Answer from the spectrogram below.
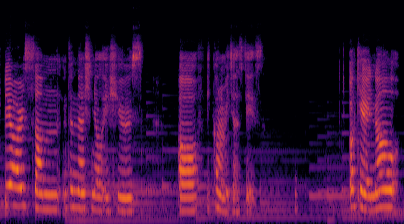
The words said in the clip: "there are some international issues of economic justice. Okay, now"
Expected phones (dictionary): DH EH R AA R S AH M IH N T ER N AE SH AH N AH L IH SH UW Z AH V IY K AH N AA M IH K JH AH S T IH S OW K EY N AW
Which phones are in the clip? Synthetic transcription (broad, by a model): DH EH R AA R S AH M IH N T ER N AE SH AH N AH L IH SH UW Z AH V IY K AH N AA M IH JH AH S T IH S OW K EY N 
